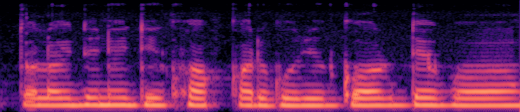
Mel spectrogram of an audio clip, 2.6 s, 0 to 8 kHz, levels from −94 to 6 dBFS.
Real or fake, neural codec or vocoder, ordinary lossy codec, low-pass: real; none; none; 7.2 kHz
